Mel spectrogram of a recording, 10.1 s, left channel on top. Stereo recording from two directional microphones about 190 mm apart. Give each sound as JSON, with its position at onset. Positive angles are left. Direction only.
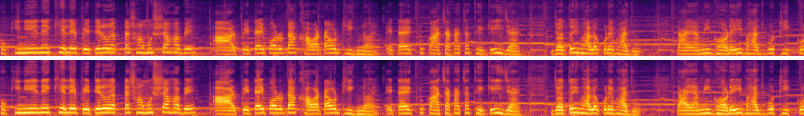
{"t": 0.2, "sound": "speech", "side_deg": -35}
